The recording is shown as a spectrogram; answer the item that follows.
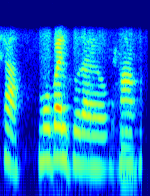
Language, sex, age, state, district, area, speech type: Sindhi, female, 30-45, Gujarat, Kutch, urban, conversation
